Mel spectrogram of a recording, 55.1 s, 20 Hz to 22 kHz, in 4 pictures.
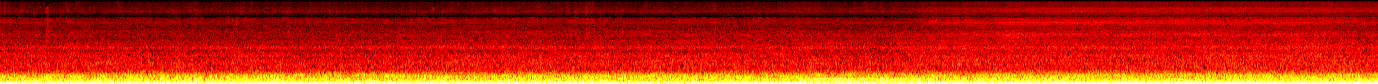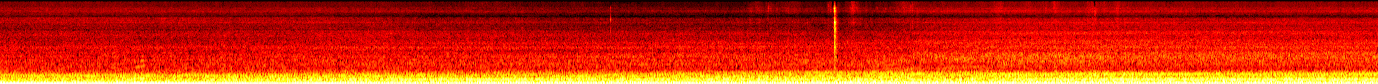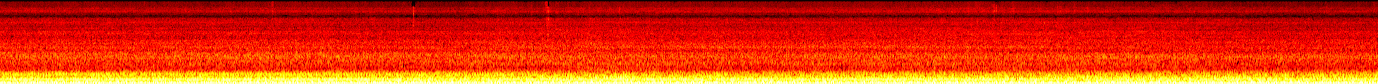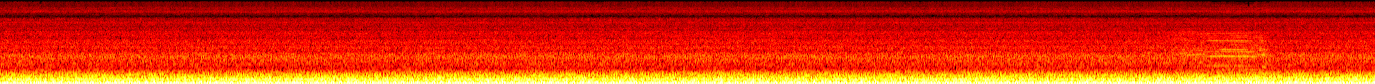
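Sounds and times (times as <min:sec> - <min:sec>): engine running steadily: 0:00.0 - 0:55.0.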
